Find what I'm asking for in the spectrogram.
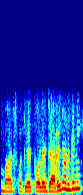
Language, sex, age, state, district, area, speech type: Punjabi, male, 18-30, Punjab, Tarn Taran, urban, conversation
